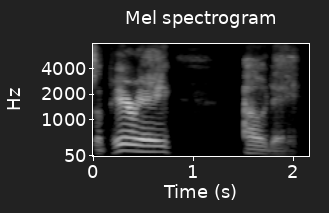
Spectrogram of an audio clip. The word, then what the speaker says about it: Sapere Aude: The verbal pronunciation thing over and over and over and over. So it's Sapere Aude.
